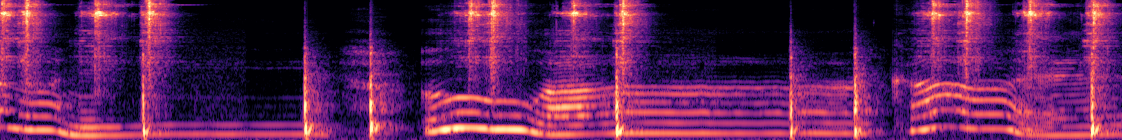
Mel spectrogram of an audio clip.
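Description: A woman chanting solo in long held notes, each sliding down in pitch onto a low sustained tone, with sharp, irregular shakes of a hand rattle over and between the notes.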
